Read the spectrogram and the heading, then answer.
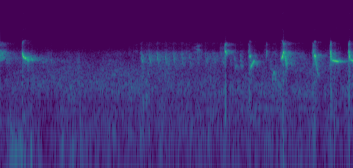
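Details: A common nightingale sings in a garden among tomato plants: a quieter warbled opening, then a run of sharp, high chips and short whistled notes, quickening toward the end.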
